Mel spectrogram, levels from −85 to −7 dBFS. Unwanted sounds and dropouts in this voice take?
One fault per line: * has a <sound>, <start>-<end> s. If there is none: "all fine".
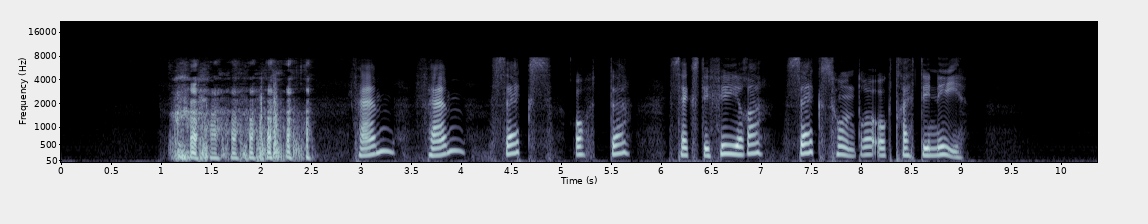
* has a laugh, 1.1-2.6 s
